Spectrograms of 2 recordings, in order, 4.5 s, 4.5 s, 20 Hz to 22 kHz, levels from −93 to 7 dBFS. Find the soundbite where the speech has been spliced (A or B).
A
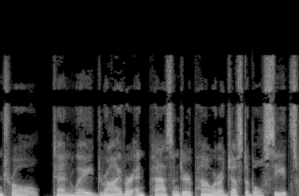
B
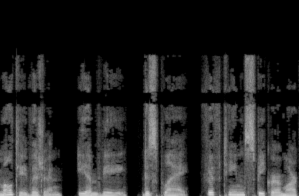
B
